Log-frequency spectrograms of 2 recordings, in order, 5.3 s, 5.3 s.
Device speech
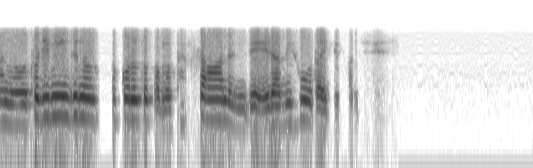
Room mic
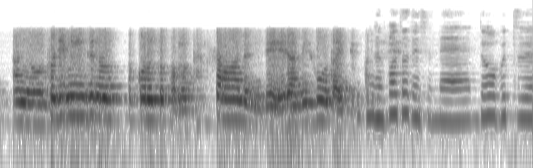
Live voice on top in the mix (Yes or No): No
